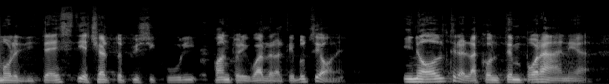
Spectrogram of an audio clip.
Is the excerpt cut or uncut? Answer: cut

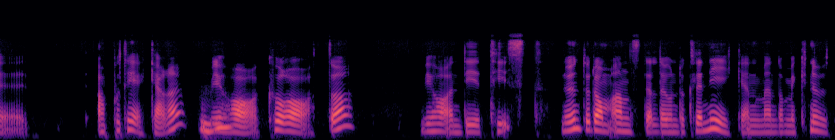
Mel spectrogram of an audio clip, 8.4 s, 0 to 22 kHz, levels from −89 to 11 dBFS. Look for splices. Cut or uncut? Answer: cut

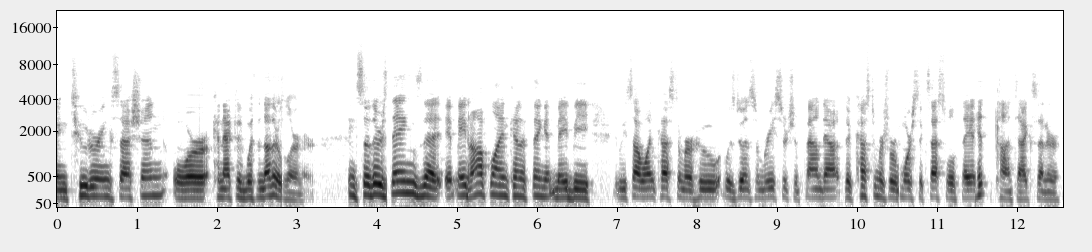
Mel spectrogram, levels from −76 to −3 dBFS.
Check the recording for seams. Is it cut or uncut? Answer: cut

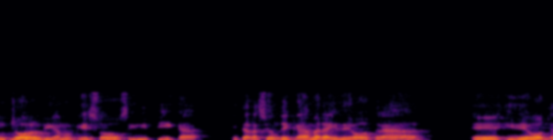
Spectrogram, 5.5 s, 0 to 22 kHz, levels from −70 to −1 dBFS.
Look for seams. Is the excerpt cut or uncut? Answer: uncut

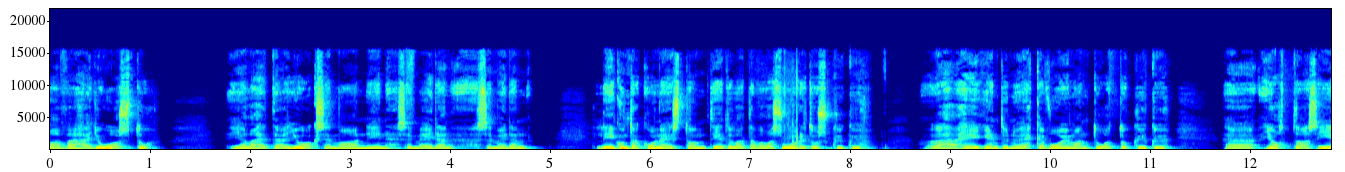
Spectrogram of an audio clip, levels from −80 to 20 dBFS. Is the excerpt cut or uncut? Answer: uncut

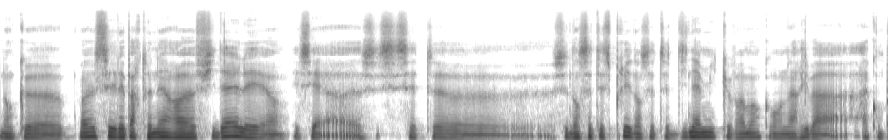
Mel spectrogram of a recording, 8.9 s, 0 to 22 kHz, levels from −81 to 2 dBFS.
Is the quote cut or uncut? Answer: cut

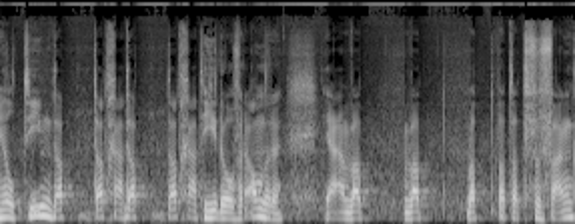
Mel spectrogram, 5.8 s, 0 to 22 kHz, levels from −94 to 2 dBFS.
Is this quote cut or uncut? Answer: cut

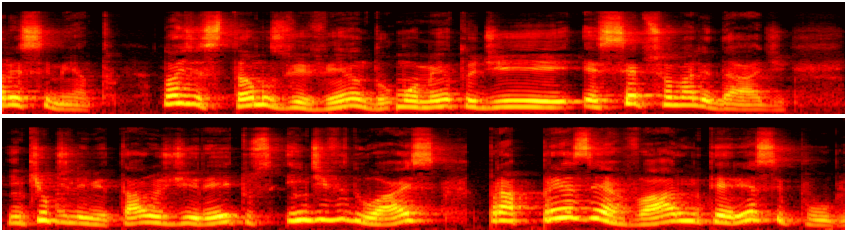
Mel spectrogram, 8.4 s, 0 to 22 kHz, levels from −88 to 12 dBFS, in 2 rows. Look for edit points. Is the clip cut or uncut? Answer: cut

